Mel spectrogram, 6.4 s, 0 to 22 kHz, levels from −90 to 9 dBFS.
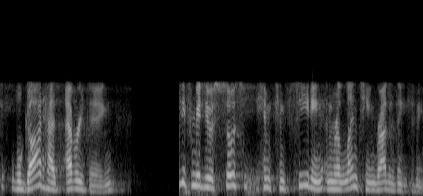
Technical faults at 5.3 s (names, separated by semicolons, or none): G.729 codec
